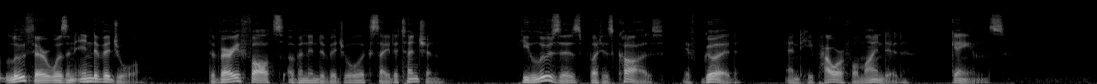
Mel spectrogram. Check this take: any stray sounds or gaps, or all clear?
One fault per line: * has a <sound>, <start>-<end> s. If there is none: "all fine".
all fine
